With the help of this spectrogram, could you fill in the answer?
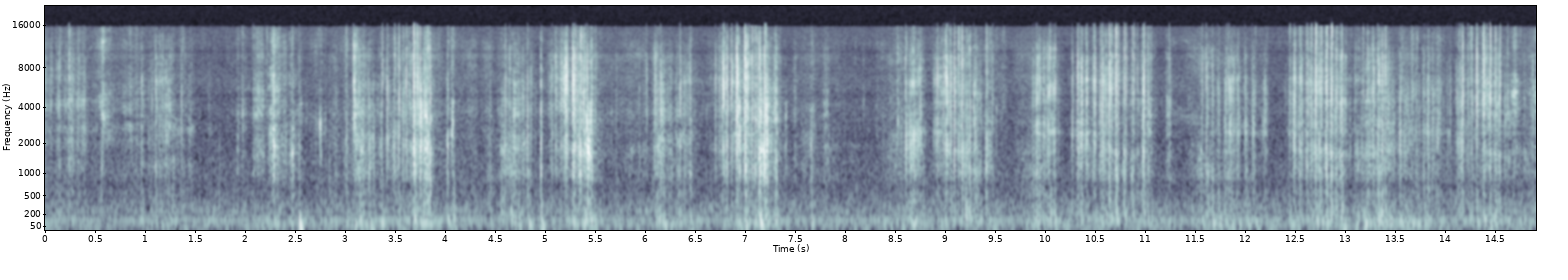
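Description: Short green-painted nails scratch and rake across a thin, flat, hand-sized sheet of small yellow plastic rhinestone stickers held up in the air. Quiet, bright, crinkly scratching comes in repeated bursts separated by near-silence, with a sharper, louder rake around the middle.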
